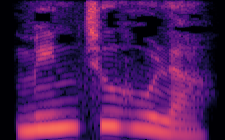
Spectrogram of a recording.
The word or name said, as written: ಮಿಂಚುಹುಳು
